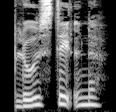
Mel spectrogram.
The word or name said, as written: blodstillende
